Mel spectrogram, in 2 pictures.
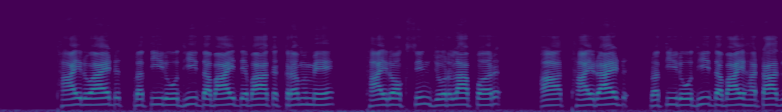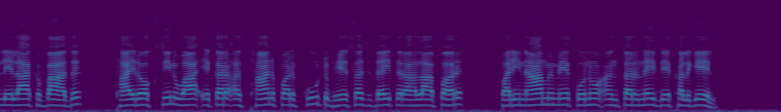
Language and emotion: Maithili, neutral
